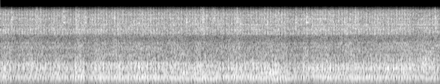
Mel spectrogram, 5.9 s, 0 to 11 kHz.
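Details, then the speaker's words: Small mower engine running after its bad Tecumseh carburetor was replaced with a new one; it holds a steady, even buzzing run with no surging, misses or hunting and sounds healthy after the repair. "Release the pressure. Go back into there. And the 60 runs."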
